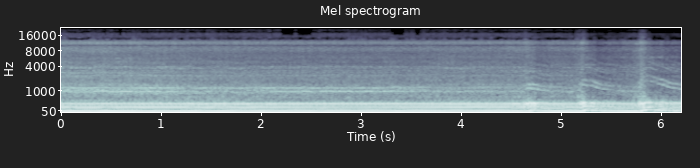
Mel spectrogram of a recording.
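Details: Wrecked 2006 Yamaha R1, just started after many tries, old tank and broken fuel pump: engine holds steady revs with a thin high supercharger-like whine that wavers on throttle blips; owner suspects the clutch, source unconfirmed.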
